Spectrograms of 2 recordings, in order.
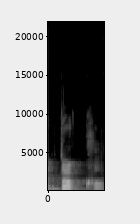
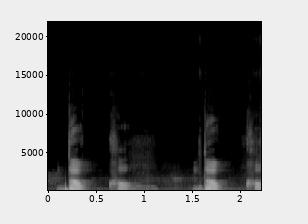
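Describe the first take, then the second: First: Said in the usual way. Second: দক্ষ split as "dok... kho", rising; syllable by syllable. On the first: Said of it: "এরপর দক্ষ". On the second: Shown as a demonstration. Teacher drilling a word for students, split pronunciation. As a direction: stop after "dok" in দক্ষ, lift the "kho". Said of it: "আমি একবার করে বলতেছি".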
